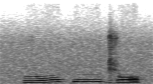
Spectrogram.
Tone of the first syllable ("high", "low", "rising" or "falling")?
rising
